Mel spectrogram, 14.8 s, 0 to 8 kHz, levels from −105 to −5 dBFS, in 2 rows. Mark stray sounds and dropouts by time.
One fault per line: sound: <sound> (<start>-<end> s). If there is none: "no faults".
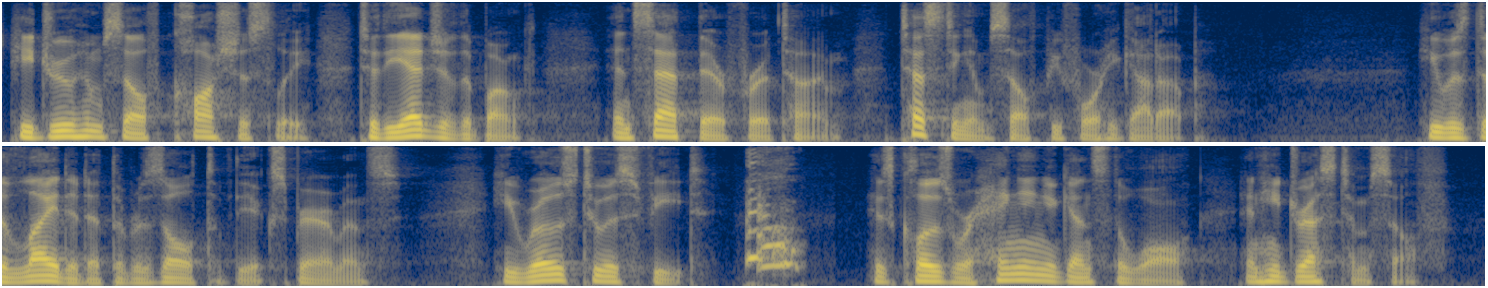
sound: bark (11.1-11.5 s)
